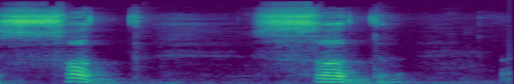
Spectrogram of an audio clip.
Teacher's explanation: কিন্তু খুব কাছাকাছি সদের উপর আচ্ছা আগে সদটা হলো এরকমের যে আপনাকে জিহ্বার আগা সামনের নিচের দাঁতের আগা থেকে শীষ সহ মোটা ভাবে আদায় হবে সদ অর্থাৎ জিহ্বার আগাটা আইসা দাঁতের নিচের যে দুইটা বড় দাঁত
